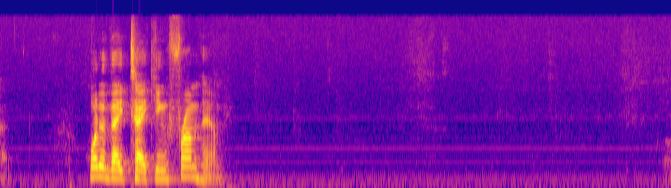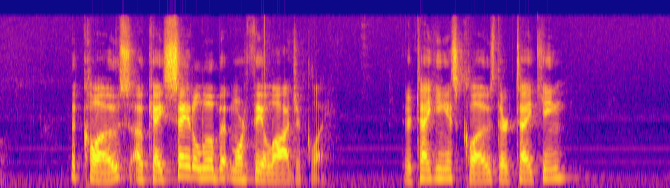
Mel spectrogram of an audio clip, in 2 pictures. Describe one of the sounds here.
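A middle-aged man speaks with emphasis through a close microphone, in short bursts with pauses.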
